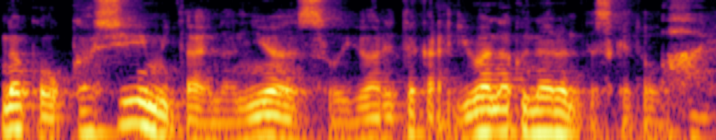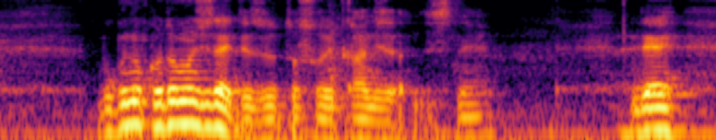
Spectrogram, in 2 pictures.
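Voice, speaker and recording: Talking at a very fast pace, a man uses lively intonation and a medium pitch, with big swings in loudness. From Tokyo, Itabashi. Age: 50s. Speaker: healer. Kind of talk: interview. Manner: clear, easy to follow.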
